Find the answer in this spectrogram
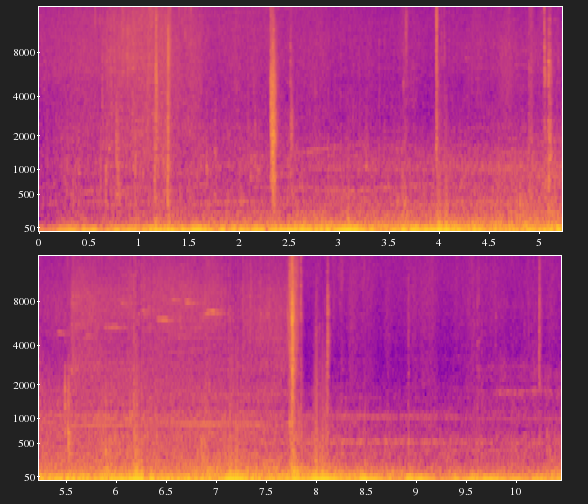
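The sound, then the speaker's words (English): A quiet electric car pulls away slowly and drives along a small windy road, with a soft motor whir over steady low road rumble and tyre noise, plus a few brief knocks from bumps, heard from inside the vehicle. “But as you can hear, it's a bit of a whir of the engine, but pretty quiet really.”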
